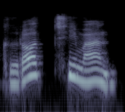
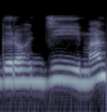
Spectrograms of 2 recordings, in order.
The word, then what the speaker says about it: 그렇지만: 그렇지만 네. jadi bacanya bukan gerohjiman tapi 그렇지만 sama 많고 많고.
